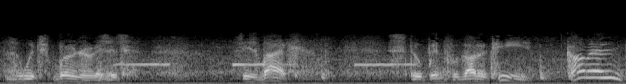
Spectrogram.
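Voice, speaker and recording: Hissy old radio drama, harried male scientist, impatient, agitated, animated pitch. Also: slow, creaky, narrow, tinny audio, heavily acted. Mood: harried, muttering. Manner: muttering, agitated.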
